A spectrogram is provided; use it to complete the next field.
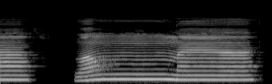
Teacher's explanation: یہاں نون مشدد ہے، اس پہ ہم غنہ کریں گے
